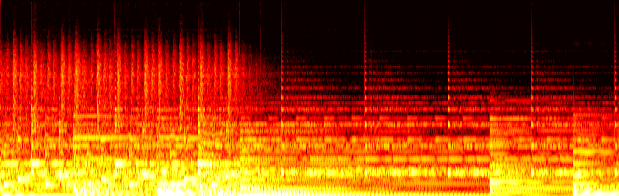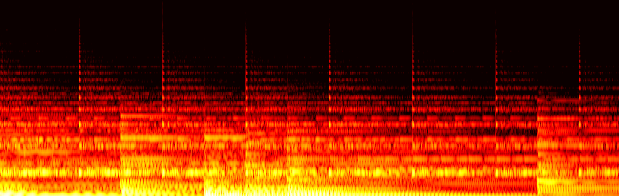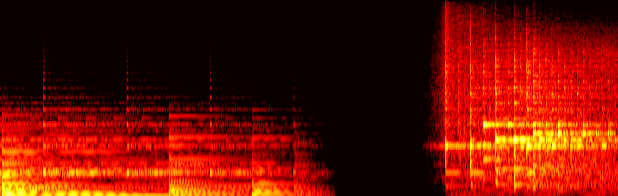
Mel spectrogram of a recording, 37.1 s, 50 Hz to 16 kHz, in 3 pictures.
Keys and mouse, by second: 0.6 shift+click, 1.0 n, 4.6 a, 15.4 a, 16.1 Tab, 16.6 shift+middle click, 16.8 click, 18.6 click, 20.9 click, 23.3 click, 24.0 shift+middle click, 25.2 click, 25.8-26.2 shift+middle drag, 27.3 shift+middle click, 27.5 a, 28.1 a, 28.3 Tab, 29.2 a, 36.5 s.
